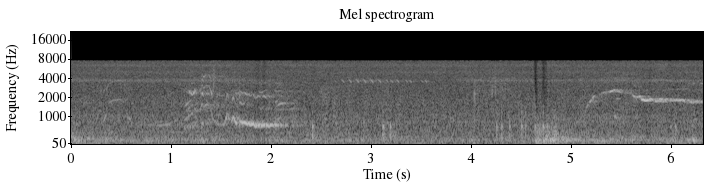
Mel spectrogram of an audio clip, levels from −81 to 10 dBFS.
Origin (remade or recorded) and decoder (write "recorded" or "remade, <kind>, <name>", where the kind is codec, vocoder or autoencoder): recorded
